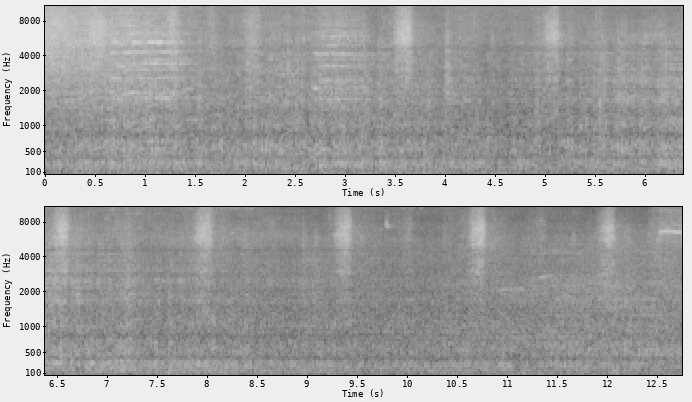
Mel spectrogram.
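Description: Freight wagons rumble and clatter over the rails.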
